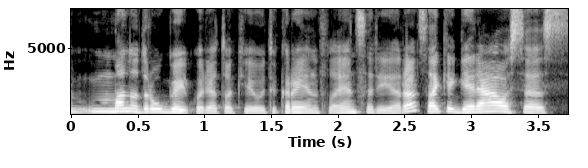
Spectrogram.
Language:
Lithuanian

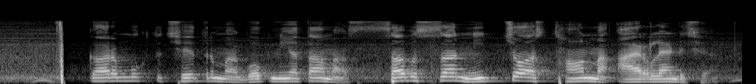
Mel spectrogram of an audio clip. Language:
Maithili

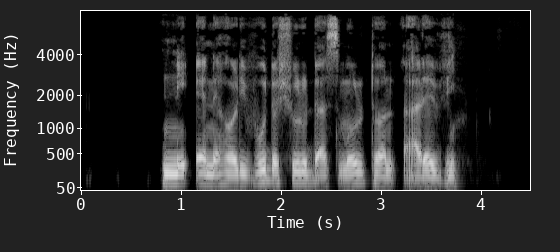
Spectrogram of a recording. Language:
Esperanto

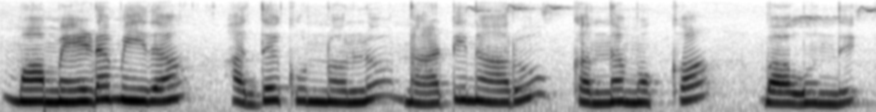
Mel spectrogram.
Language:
Telugu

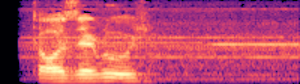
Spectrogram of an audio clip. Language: Persian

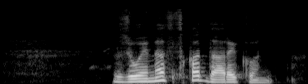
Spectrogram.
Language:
Kabyle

